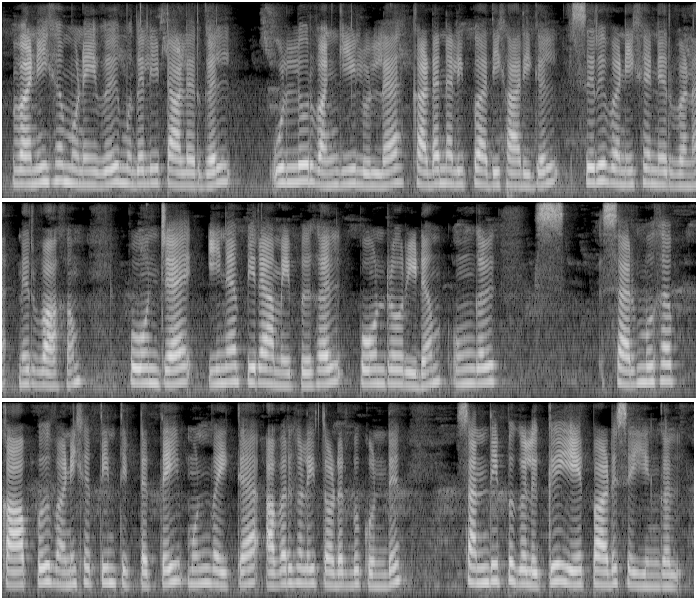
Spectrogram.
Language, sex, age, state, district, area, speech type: Tamil, female, 18-30, Tamil Nadu, Thoothukudi, rural, read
